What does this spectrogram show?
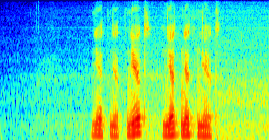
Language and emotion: Russian, neutral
